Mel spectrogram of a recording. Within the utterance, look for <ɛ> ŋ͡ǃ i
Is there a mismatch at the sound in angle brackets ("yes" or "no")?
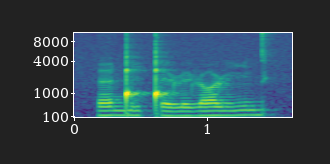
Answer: no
